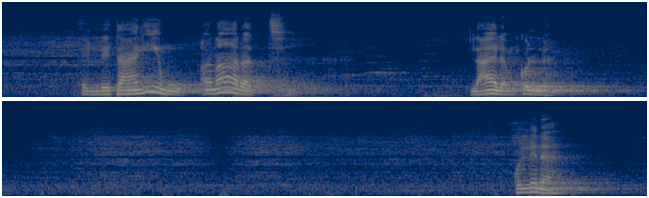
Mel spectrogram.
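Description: An elderly man speaks calmly into a microphone in short bursts, with pauses.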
